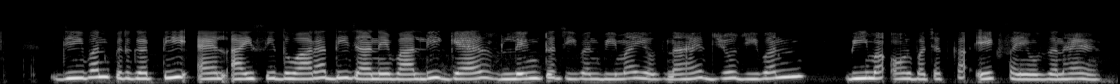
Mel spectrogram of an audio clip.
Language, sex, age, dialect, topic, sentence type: Hindi, female, 25-30, Awadhi Bundeli, banking, statement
